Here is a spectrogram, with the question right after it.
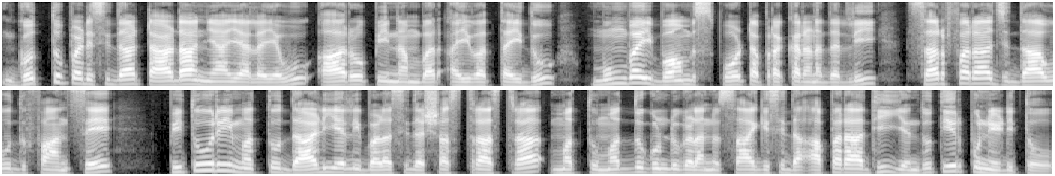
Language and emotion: Kannada, neutral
